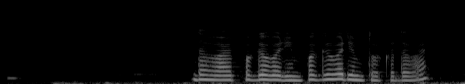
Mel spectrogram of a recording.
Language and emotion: Russian, neutral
